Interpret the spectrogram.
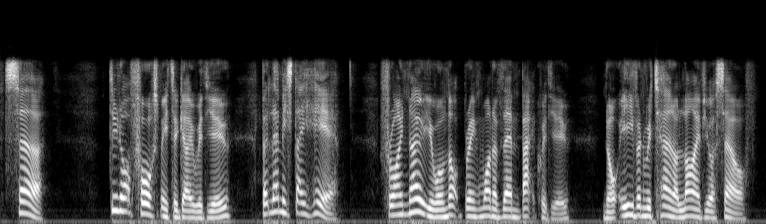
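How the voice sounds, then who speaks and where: A man's voice: fairly high pitch, animated, moderate pace, fairly bright tone, no echo, dull audio, voice pushed up. Man reading as a frightened, pleading ancient sailor. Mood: piteous pleading. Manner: piteous, earnest pleading. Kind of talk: audiobook character reading.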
